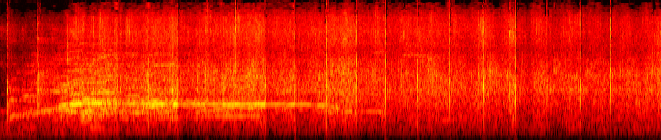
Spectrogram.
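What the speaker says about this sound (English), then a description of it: "I want you to remember that applause and your enthusiasm" A Comic Con crowd bursts into loud applause with cheering and whoops for Stan Lee, the clapping sustained and thick, the cheers fading while the clapping carries on.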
